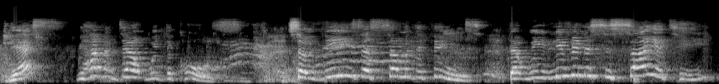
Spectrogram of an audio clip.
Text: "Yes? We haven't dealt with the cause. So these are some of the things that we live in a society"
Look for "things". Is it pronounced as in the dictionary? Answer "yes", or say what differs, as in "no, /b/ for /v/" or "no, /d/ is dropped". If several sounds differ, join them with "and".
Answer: yes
